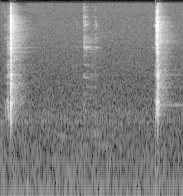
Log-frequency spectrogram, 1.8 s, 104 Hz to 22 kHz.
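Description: Two crisp, faint mechanical clicks, about a second and a half apart, from the shutter of a 1930s camera firing at roughly 1/40th of a second, close and quiet with near silence between.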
